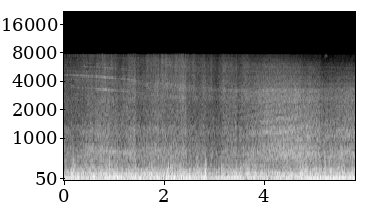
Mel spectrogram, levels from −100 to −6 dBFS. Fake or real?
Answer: real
